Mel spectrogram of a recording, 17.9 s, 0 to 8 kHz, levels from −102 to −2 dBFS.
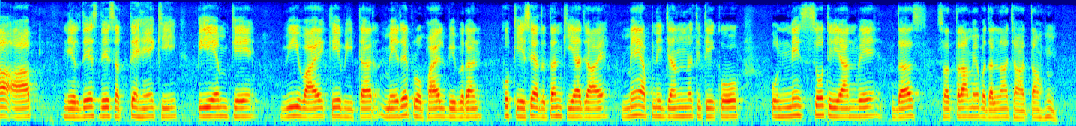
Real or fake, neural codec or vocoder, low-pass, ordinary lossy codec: fake; codec, 16 kHz, 4 kbps, FunCodec, trained on LibriTTS, 50 frames a second; none; none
